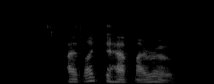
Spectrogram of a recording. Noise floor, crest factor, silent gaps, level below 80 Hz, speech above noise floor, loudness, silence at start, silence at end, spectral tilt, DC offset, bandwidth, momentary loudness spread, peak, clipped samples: -69 dBFS; 24 dB; none; under -90 dBFS; 21 dB; -48 LUFS; 0.45 s; 0.4 s; -2.5 dB/octave; under 0.1%; 7.4 kHz; 12 LU; -26 dBFS; under 0.1%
